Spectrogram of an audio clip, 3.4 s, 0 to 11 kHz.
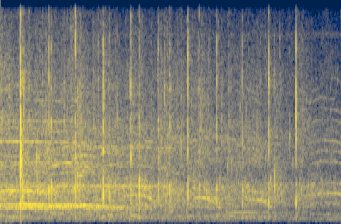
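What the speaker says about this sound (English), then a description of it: "One more round of applause for Jessica Mbangeni." An audience at the Gender Mainstreaming Awards 2023 ceremony applauds for a performer, a dense patter of many hands with a few sharper claps standing out, fairly loud and sustained.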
